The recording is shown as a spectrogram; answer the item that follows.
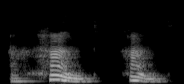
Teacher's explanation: Si escuchas en este caso, la H suena como una J, o sea, la normal.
